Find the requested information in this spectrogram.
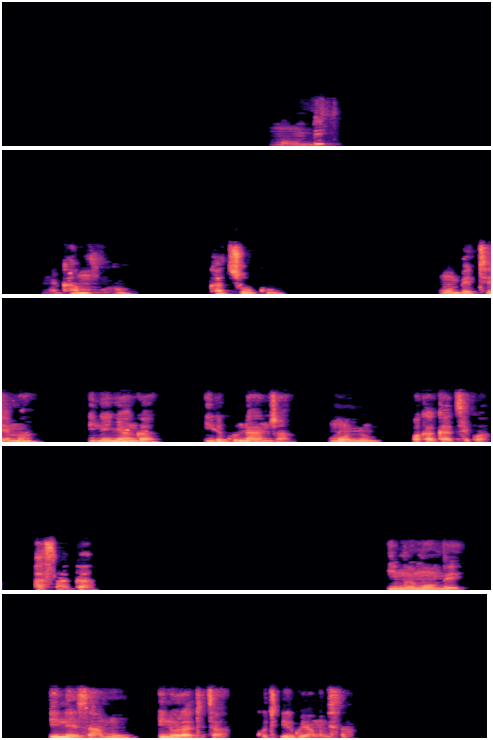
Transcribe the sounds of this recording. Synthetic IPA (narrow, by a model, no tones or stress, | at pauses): mombe | nekʰamuru | kat͡suku | mombe̞tʰe̞ma | ine̞ɲaŋɡa | iɾikunanʐa | muɲu | wakaɡʱad͡zikwa | pasa̰ːɡʱa | imwe̞mombe̞ | ine̞zamu | ino̞ɾatid͡za | kuti̥ːrikujamwiːsa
